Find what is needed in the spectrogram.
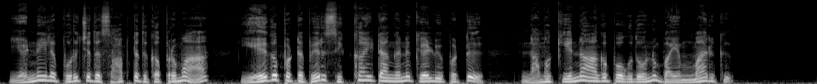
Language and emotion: Tamil, fearful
